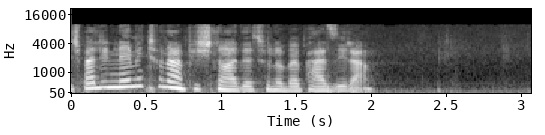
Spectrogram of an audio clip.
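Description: A young woman speaks with animation close by.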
